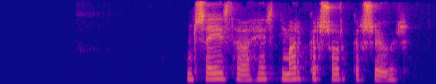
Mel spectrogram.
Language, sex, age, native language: Icelandic, female, 40-49, Icelandic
